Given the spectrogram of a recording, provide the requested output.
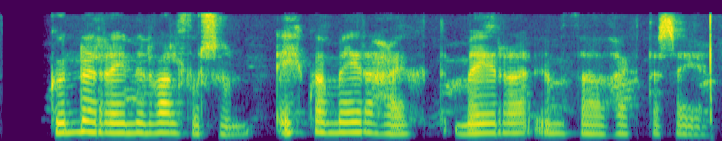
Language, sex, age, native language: Icelandic, female, 30-39, Icelandic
